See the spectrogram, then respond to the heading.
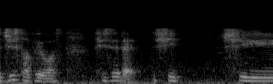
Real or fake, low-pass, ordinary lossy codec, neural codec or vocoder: real; 5.4 kHz; Opus, 24 kbps; none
